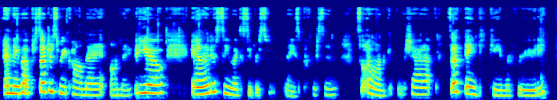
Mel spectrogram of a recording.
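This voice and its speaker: A woman hosting a Minecraft channel, chatting casually through co-op gameplay and shout-outs, giggly and hesitant, full of "um" and "like". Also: high-pitched, brisk, husky. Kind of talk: casual gameplay chat and video outro.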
